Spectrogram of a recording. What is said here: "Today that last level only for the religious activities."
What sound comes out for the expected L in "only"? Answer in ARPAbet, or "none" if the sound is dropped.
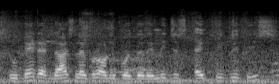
none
